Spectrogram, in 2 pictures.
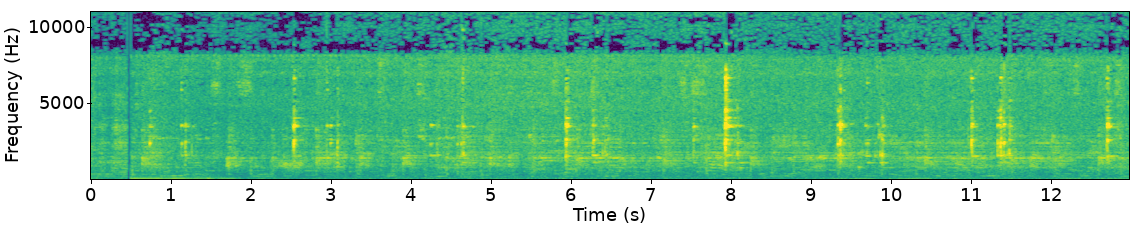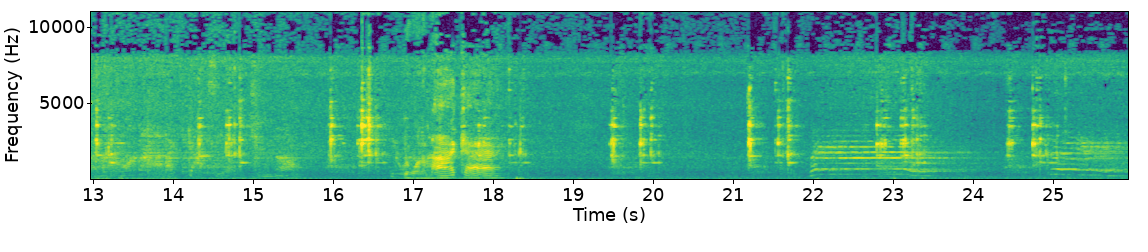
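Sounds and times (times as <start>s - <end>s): music: 0.0s - 15.7s
weight plates clinking: 0.0s - 25.9s.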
